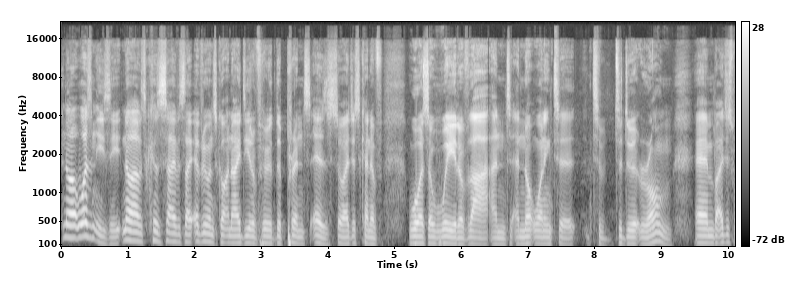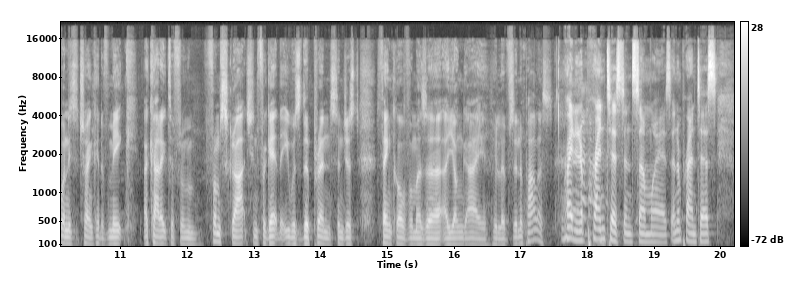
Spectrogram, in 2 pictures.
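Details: Adult man speaking in an interview; ordinary speech.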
